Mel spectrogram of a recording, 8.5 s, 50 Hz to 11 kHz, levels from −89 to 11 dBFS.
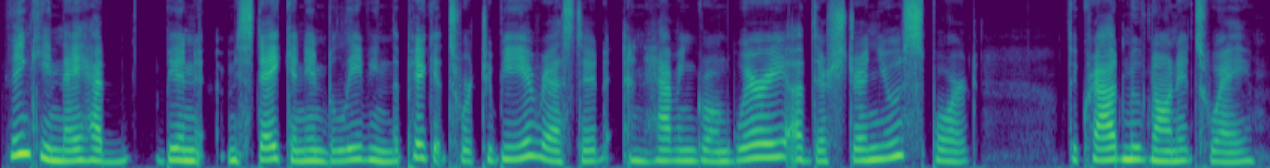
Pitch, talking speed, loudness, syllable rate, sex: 225 Hz, 190 wpm, -19 LUFS, 5.5 syllables/s, female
